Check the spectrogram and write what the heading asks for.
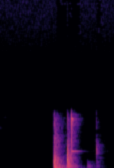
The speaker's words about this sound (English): Let's roll the dice. Let's roll.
